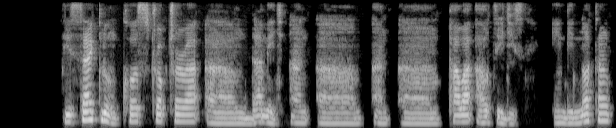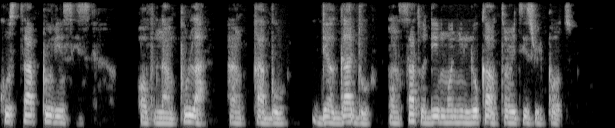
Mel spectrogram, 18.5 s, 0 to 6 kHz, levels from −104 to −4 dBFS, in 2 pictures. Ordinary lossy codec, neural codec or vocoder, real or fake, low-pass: none; none; real; 5.4 kHz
